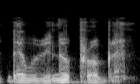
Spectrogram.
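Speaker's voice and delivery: ordinary talk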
